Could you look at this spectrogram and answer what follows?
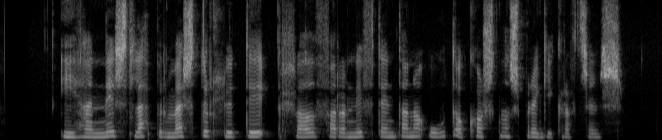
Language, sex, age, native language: Icelandic, female, 30-39, Icelandic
